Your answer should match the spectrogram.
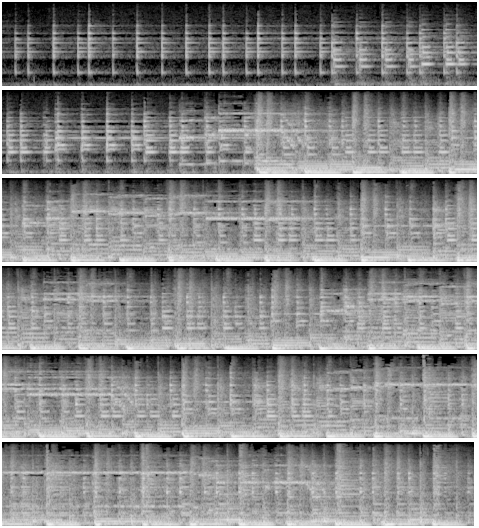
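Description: An instrumental soul tune opens with a bright, clipped percussion pattern before the full band drops in loudly around seven seconds, riding a steady, bouncy groove with bass and keys and no singing.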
